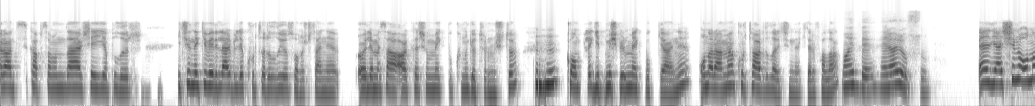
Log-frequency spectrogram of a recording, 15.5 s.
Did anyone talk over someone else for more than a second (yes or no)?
no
